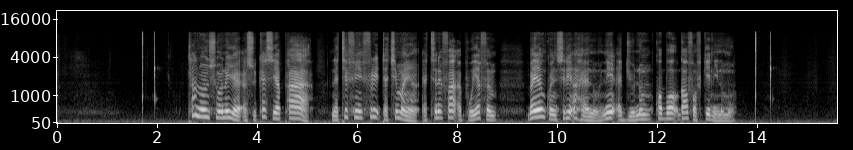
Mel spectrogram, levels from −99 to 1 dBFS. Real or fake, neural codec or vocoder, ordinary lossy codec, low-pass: fake; autoencoder, 48 kHz, 128 numbers a frame, DAC-VAE, trained on Japanese speech; none; 9.9 kHz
